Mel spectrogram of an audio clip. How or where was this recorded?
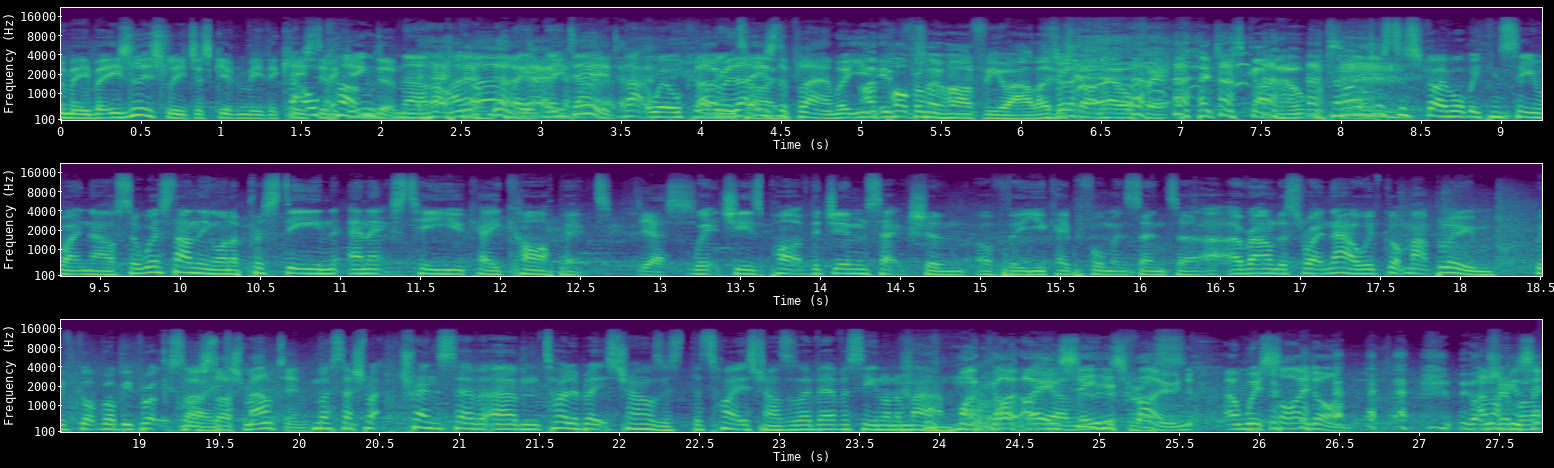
busy venue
